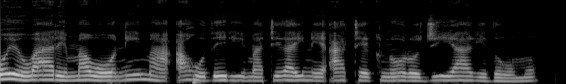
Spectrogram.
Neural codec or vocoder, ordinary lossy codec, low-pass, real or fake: vocoder, 44.1 kHz, 128 mel bands every 512 samples, BigVGAN v2; none; none; fake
